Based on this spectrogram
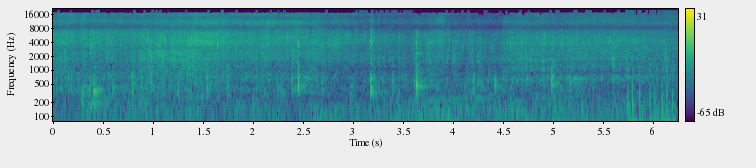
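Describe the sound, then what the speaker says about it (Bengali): Katla fish frying in hot oil makes a loud, dense, steady sizzle with scattered crackles and spatters, close by and continuous, with no talking. "এখানে আমাদের মাছগুলো ভাজা কমপ্লিট"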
